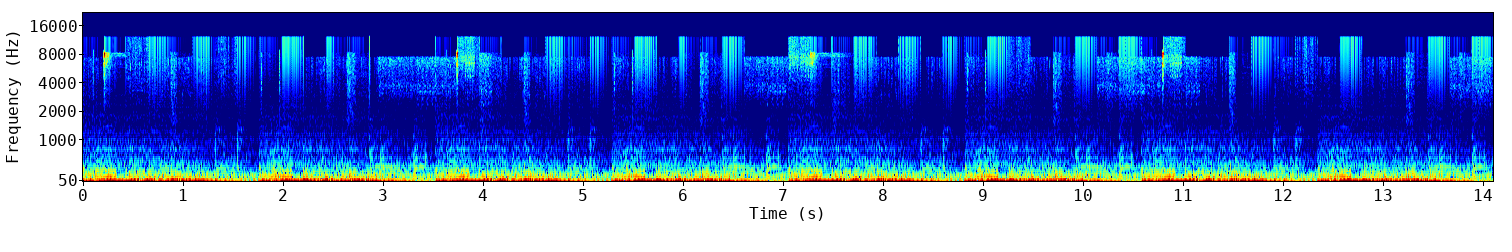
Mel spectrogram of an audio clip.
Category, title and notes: Soundscapes > Synthetic / Artificial
This 136bpm Ambient Loop is good for composing Industrial/Electronic/Ambient songs or using as soundtrack to a sci-fi/suspense/horror indie game or short film.
Loop, Samples, Dark, Soundtrack, Packs, Ambient, Drum, Underground, Loopable, Weird, Industrial, Alien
